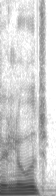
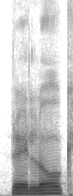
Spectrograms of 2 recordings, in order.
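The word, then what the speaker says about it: reloj: called reloc in Spanish don't try to pronounce it as relu it is the way how it is written but it can be pronounced as reloc in Spanish and this is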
